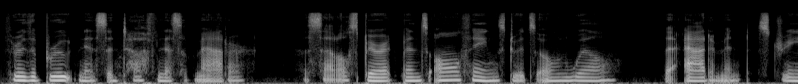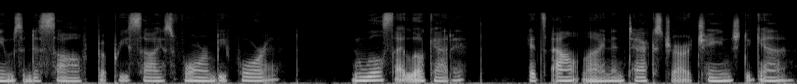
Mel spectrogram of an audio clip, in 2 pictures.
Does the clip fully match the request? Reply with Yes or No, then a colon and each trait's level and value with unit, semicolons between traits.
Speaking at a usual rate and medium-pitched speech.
Yes: average, 150 wpm; medium, 175 Hz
